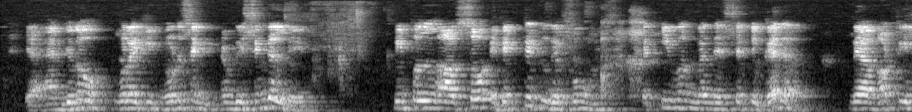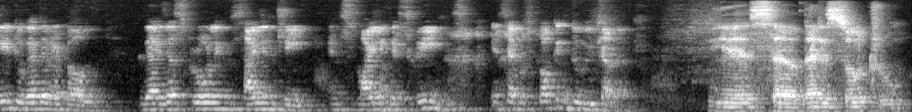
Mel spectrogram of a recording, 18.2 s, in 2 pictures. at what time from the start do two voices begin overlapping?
none

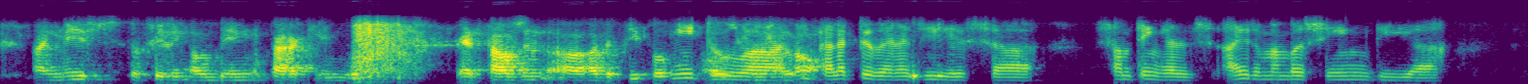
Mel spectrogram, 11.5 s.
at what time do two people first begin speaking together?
5.0 s

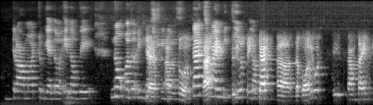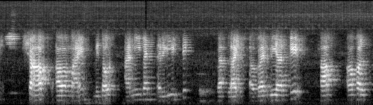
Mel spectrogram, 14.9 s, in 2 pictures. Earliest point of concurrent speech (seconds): 2.7 s

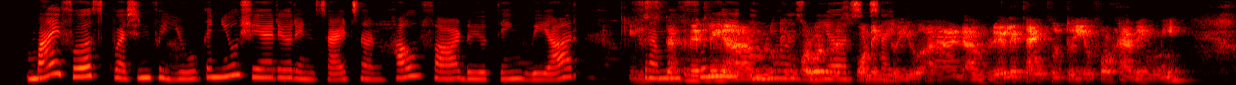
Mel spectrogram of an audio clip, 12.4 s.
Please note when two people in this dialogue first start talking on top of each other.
6.5 s

